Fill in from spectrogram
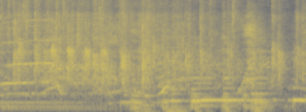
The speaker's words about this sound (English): This covenant worship center, you all came in and you all showed out. Do you hear me? Y'all better clap for that.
